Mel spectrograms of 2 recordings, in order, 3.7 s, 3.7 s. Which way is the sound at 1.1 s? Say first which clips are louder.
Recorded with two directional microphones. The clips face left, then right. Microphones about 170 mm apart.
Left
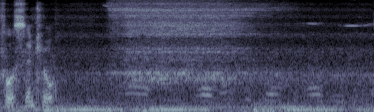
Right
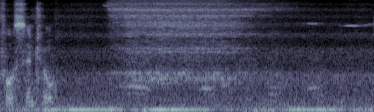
Right 3 dB; 10° right (ahead or behind).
